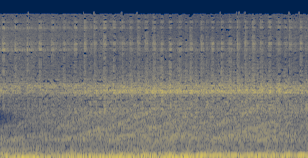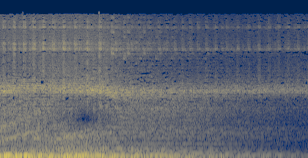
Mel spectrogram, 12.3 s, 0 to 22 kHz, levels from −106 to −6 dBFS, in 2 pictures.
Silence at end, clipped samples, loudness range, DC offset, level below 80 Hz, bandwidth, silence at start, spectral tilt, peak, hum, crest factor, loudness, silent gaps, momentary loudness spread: 0 s; under 0.1%; 11 LU; under 0.1%; -36 dBFS; 16 kHz; 0 s; -1.5 dB/octave; -14 dBFS; none; 16 dB; -31 LUFS; none; 16 LU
